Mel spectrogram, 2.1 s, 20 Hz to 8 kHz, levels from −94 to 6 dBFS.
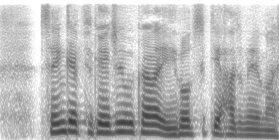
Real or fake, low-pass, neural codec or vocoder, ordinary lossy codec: fake; 7.2 kHz; codec, 16 kHz, 1 kbps, FreqCodec, larger model; none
